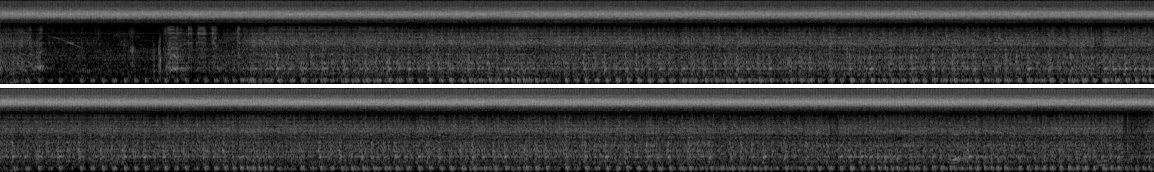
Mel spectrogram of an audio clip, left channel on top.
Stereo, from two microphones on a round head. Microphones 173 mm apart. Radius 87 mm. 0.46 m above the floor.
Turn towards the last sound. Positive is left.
turn(degrees=-20)  # may be behind; listen again after turning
